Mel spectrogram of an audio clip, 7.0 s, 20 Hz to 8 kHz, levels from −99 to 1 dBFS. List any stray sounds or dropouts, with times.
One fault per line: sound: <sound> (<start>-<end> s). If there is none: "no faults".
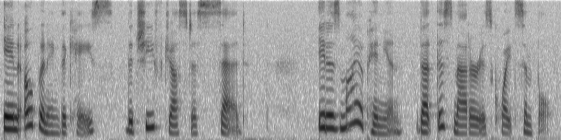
no faults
